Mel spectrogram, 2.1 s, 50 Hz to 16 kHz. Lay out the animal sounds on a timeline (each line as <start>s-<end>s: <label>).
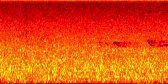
1.2s-2.1s: American Robin (Turdus migratorius)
